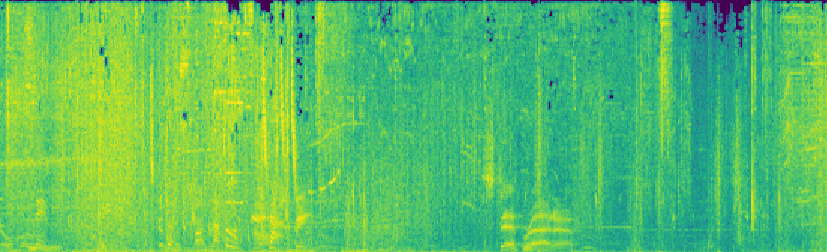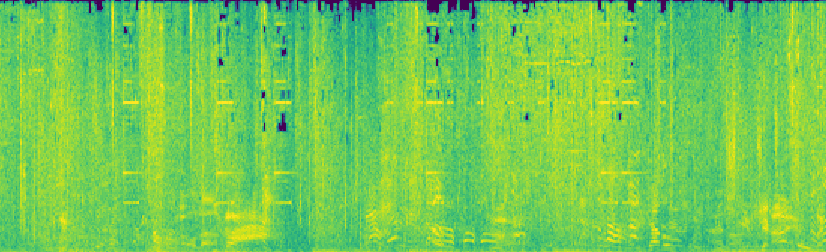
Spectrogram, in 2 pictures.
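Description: Gunfire crackles in quick bursts from a game.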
